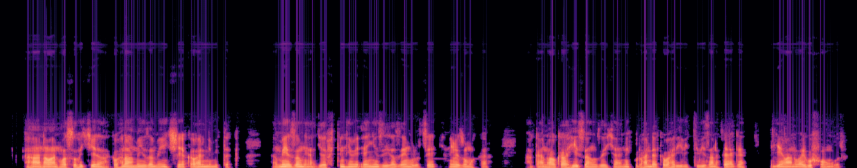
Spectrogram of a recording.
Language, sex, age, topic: Kinyarwanda, female, 18-24, finance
